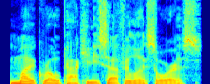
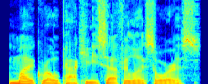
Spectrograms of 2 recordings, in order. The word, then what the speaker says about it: Micropachycephalosaurus: I actually know how to pronounce it. Micropachycephalosaurus. Micropachycephalosaurus.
